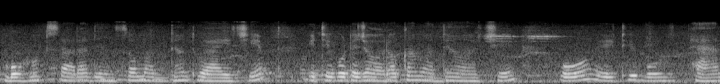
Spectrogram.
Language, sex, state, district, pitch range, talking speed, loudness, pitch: Odia, female, Odisha, Khordha, 165-185 Hz, 125 wpm, -17 LUFS, 175 Hz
